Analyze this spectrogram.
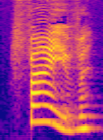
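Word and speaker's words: five: Aquí asegúrate de enfatizar la V. En español no hacemos mayor diferencia entre la B y la V. Pero en inglés sí, tienes que marcar la diferencia. La V en inglés suena así. V. V. Tienes que hacer que el sonido vibre.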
